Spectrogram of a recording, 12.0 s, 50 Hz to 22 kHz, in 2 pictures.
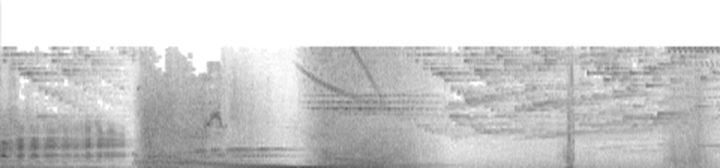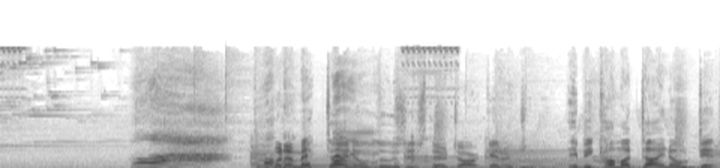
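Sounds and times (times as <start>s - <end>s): shimmering magic chime: 1.8s - 8.1s.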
